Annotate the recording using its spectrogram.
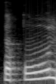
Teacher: غیر الذی میں غین پر ہے، آگے یا لین ادا کریں گے، الذی میں دال کو نرمی سے پڑھتے ہوئے یا مد ادا کریں گے، اور تقول میں تا کو باریک رکھنا ہے، قوف کو پر پڑھتے ہوئے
